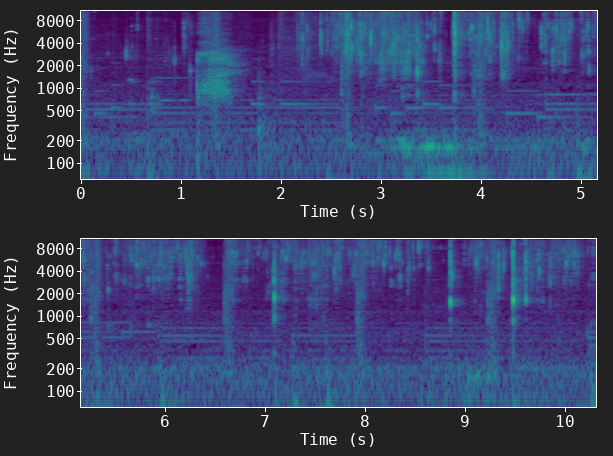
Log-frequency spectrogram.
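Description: Sauce-coated Chapagetti black-bean noodles being lifted and stirred with chopsticks: a string of small wet, sticky clicks and squelches, over soft background music.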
